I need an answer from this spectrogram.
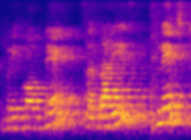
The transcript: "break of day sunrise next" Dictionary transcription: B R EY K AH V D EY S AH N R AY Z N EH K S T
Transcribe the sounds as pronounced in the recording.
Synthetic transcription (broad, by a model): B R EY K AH P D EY S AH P R AY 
